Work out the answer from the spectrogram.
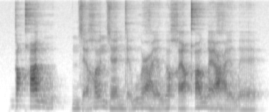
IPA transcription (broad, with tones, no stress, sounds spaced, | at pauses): ɡ ɵ˦ qʰ æ˦ w ṵ˦ | n z ɛ̰˨ ʁ ɵː˦ n z ɛː˨ n d ɛ̰˨ w uː˦ ʕ ɛː˨ w ɵ˦ χ æ̰˦˨ qʼ uː˦ w æ̰˦ ʕ ɛː˨ w ɛː˨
